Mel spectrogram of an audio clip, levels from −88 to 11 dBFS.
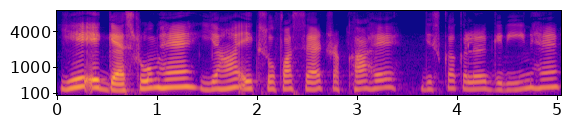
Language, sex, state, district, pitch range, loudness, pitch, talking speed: Hindi, female, Delhi, New Delhi, 205-240 Hz, -20 LUFS, 215 Hz, 180 wpm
